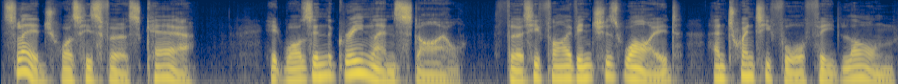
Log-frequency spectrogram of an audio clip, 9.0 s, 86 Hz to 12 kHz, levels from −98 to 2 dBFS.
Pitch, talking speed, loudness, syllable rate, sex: 110 Hz, 140 wpm, -17 LUFS, 3.5 syllables/s, male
